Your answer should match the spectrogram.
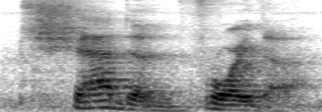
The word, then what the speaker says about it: Schadenfreude: But one more time, how do you pronounce this word? Schadenfreude. Schadenfreude.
